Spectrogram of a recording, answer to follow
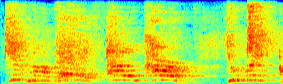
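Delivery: high, slow, loud St. Louis voice of an angry friend; Saint Louis accent. Retold or imitated. Imitating Noonie's Saint Louis accent yelling at Flo. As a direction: lean into the Saint Louis drawl, furious. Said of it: "I'm doing her accent".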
